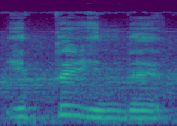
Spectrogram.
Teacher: மேல்வாய்ப்பல்லின் அடியை நாக்கின் நுனி பொருந்துவதால் பிறப்பது இத்து இந்து.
